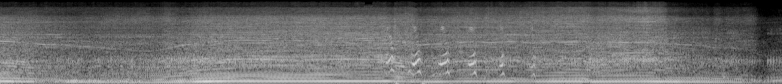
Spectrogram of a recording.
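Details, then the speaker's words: Used motorcycle after a cleaned gas tank, with the clutch pulled in; the engine idles steadily, then a clattery ticking rides over the drone as the gear goes in, and the owner suspects the transmission, possibly no first gear left. "Dude, what's that sound, bro? I think the tranny's a little screwed up on that thing."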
